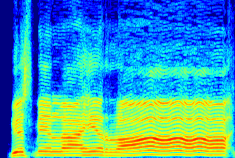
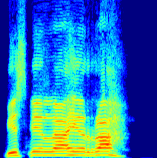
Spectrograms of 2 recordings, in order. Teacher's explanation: Ro-nya pendek. Satu ketukan. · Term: bacaan pendek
